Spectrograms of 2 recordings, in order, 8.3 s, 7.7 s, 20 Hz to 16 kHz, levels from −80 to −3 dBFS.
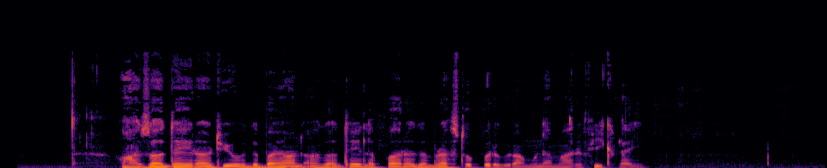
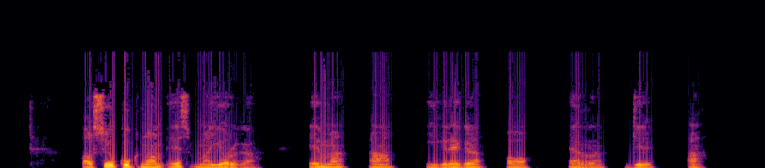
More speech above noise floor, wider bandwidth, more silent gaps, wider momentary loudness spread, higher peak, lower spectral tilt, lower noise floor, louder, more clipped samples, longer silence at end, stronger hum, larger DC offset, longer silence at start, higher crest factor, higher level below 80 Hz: second, 37 dB vs over 69 dB; about the same, 11.5 kHz vs 11.5 kHz; neither; about the same, 14 LU vs 14 LU; second, -12 dBFS vs -2 dBFS; about the same, -6.5 dB/octave vs -6.5 dB/octave; second, -68 dBFS vs under -90 dBFS; second, -32 LUFS vs -23 LUFS; neither; first, 1.85 s vs 0.6 s; neither; neither; about the same, 0.7 s vs 0.8 s; about the same, 22 dB vs 22 dB; second, -52 dBFS vs -42 dBFS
